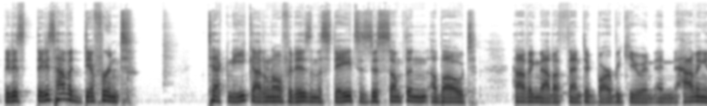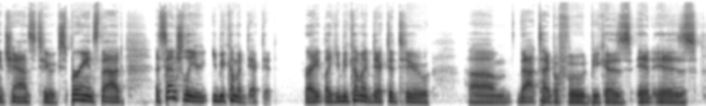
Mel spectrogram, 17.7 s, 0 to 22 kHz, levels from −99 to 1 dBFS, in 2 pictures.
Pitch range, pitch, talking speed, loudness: 105-135 Hz, 120 Hz, 175 wpm, -22 LUFS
